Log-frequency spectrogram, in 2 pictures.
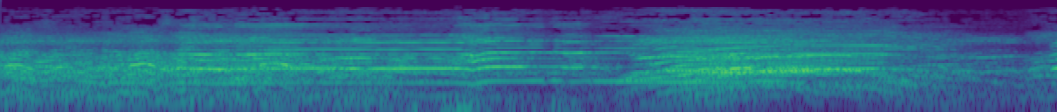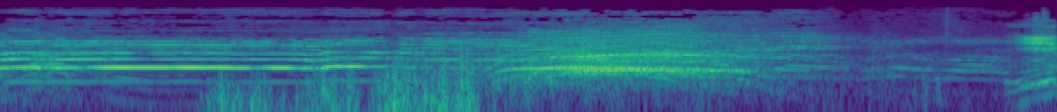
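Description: A man chants in a sustained, melodic voice through a microphone.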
